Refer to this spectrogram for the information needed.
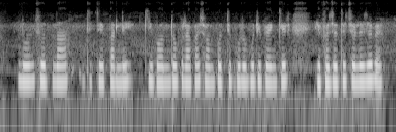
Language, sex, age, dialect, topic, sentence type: Bengali, female, 18-24, Northern/Varendri, banking, question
